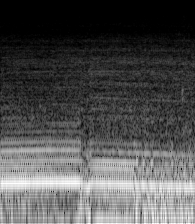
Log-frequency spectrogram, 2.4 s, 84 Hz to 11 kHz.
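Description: A 2021 Ducati Panigale V4 SP motorcycle engine runs loud and close with a steady, throaty idle and a slight shift in pitch partway through, with no speech.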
